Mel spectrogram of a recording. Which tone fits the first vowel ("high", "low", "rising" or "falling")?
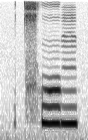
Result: high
